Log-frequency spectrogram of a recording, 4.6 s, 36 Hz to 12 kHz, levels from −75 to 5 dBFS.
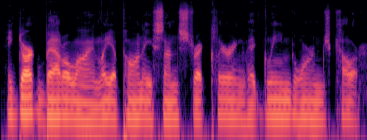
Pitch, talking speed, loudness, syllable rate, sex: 90 Hz, 170 wpm, -21 LUFS, 4.9 syllables/s, male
